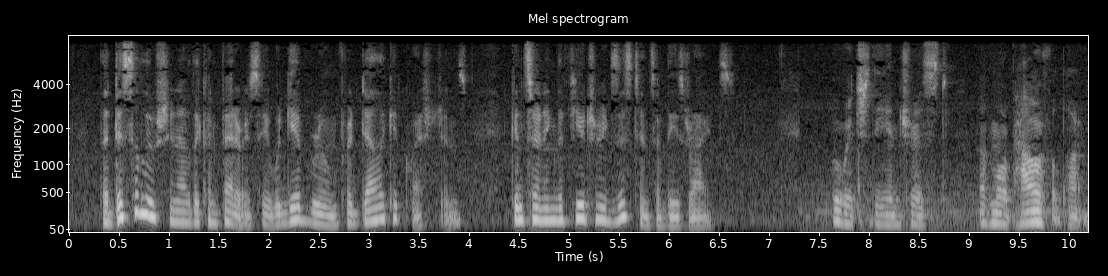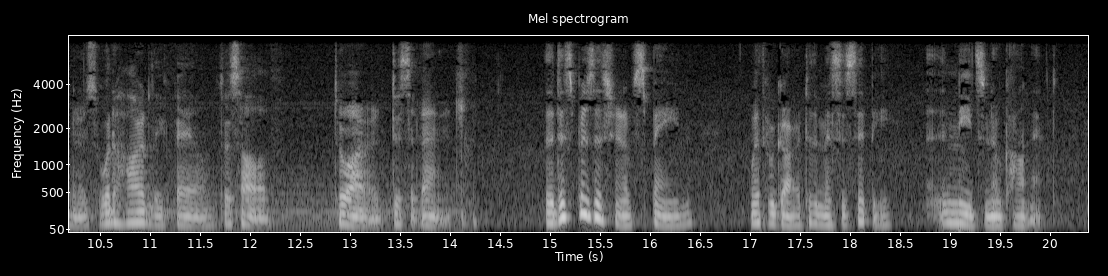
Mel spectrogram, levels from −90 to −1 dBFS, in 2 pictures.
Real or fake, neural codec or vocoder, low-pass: real; none; 7.2 kHz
